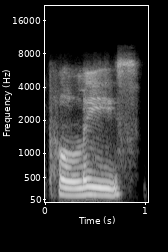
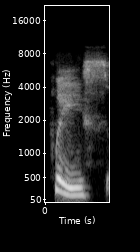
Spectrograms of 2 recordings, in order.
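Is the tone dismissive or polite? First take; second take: dismissive; polite. First: It is said in a dismissive, scornful way. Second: It is said as a polite request.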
